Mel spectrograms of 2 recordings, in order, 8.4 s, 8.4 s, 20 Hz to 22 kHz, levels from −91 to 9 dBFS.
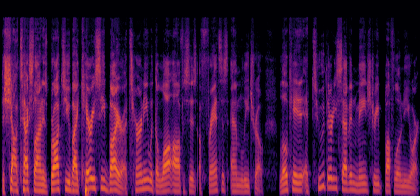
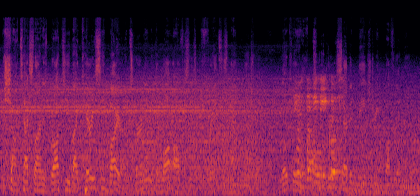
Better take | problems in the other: first | train or aircraft noise; very loud; throughout; 4 dB above the speech

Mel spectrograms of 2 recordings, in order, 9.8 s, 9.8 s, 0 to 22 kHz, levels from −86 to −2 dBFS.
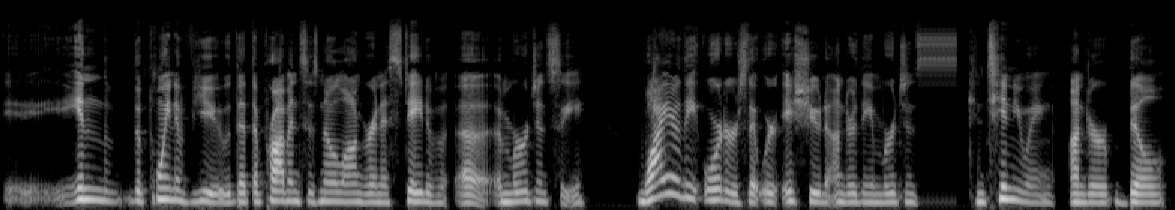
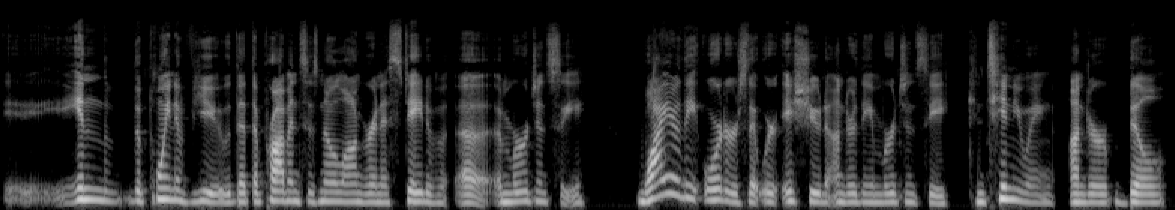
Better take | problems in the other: second | audio freezing; at 7.5 s

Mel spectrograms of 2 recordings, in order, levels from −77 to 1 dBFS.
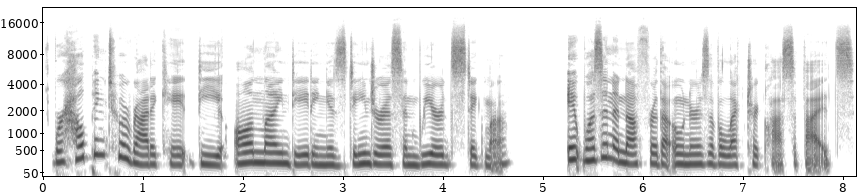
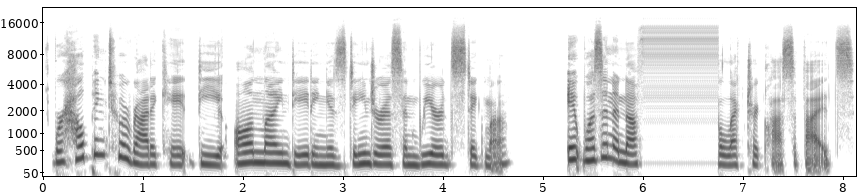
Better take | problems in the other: first | audio freezing; at 6 s for 0.5 s

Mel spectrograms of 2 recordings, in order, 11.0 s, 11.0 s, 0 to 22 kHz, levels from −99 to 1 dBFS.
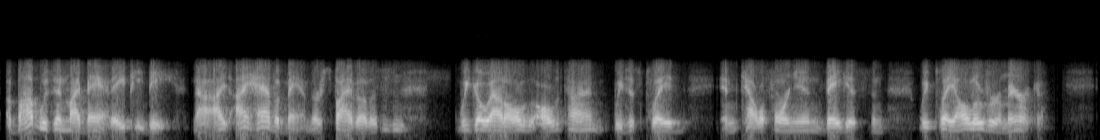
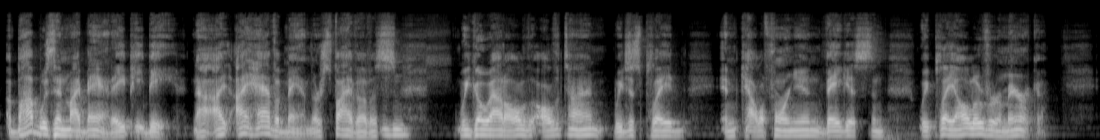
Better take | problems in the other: second | phone-call audio; poor line; nothing above 4 kHz

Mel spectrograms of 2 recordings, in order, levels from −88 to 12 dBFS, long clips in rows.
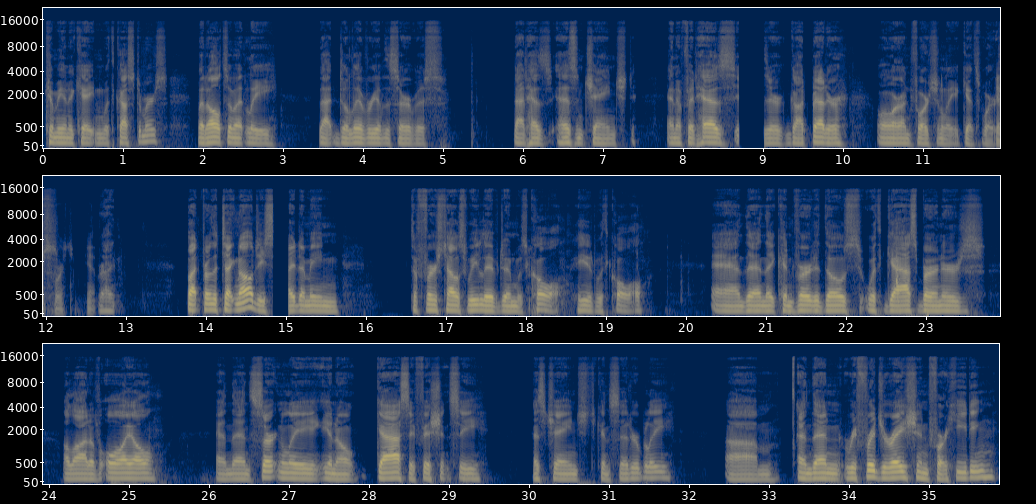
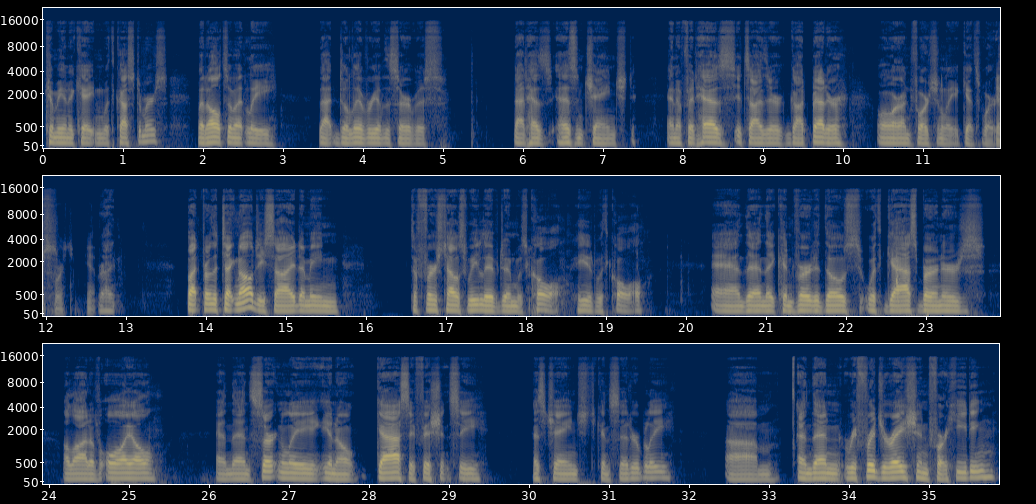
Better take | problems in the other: second | audio cutting out; at 8.5 s and at 15 s

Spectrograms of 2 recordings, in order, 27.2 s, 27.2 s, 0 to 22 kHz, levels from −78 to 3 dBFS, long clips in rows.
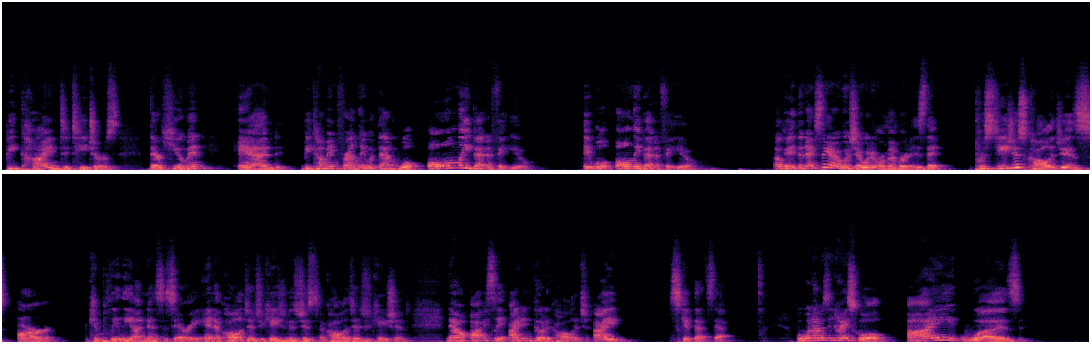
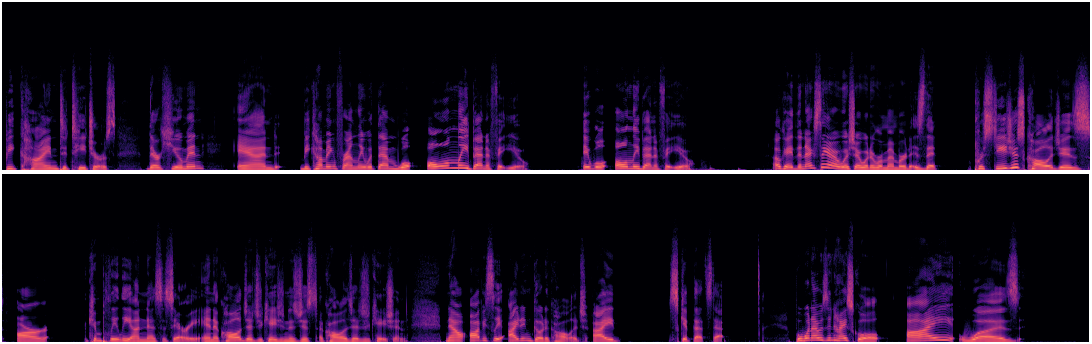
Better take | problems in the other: second | off-mic speech; far // room echo; very slight; dies away in 0.2 s

